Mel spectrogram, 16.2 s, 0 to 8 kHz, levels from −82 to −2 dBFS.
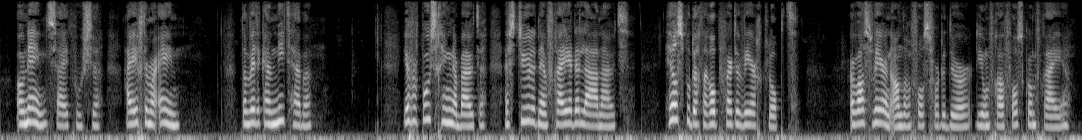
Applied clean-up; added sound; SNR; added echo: none; none; none; none.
